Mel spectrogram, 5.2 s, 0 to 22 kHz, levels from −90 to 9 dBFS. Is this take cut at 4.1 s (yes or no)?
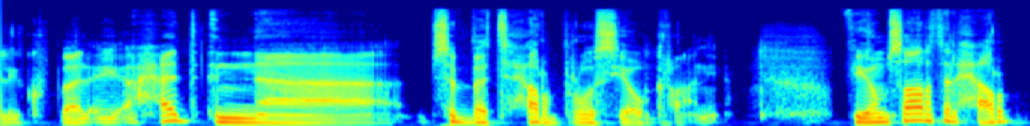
yes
